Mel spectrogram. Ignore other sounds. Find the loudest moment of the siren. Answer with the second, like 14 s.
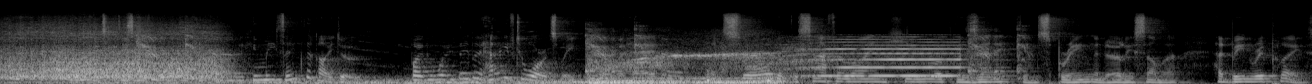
9 s.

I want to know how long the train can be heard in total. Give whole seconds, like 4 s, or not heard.
2 s.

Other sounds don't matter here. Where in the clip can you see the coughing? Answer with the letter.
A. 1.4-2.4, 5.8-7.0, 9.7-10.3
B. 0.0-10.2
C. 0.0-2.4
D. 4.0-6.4
A.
